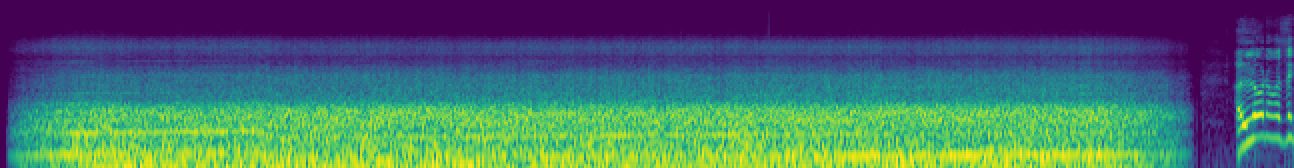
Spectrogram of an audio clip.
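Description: Wind rushes past loudly.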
